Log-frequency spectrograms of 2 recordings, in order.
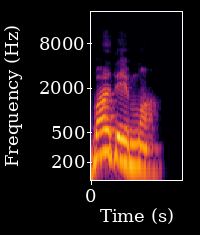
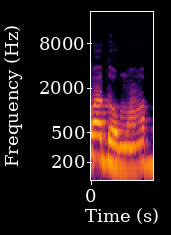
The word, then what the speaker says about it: badema: Onun bir başka şarkısı Badema Badema biz ben Zazaki lehçesini e, konuşabiliyorum Kürtçenin. Badema biz, bizde de yani aynı anlamda Farsçada bizden sonra bizde de badoma, badema şeklinde telaffuz ediliyor.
